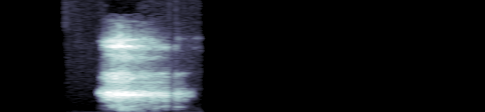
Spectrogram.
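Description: A single short breath, a quick gasp or sigh of about half a second from a person at the microphone, about half a second in; the rest is dead silence.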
